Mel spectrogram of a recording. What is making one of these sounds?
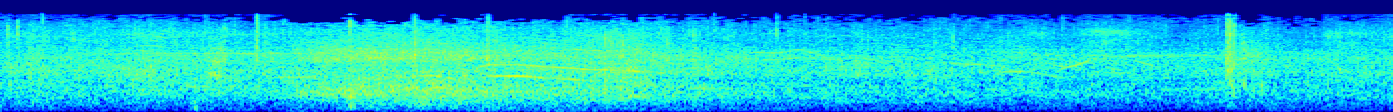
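A puck cracks against a stick.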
